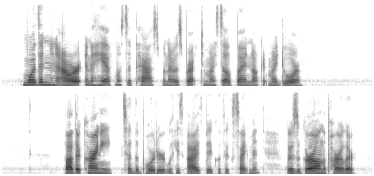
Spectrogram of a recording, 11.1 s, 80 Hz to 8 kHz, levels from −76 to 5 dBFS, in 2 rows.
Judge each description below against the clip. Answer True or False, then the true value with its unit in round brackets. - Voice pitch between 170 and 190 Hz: True (185 Hz)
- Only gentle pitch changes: True (2.2 semitones)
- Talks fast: True (210 wpm)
